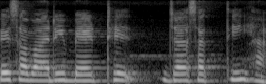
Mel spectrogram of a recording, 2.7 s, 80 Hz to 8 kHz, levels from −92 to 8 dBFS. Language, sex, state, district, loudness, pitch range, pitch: Hindi, female, Bihar, Saharsa, -31 LUFS, 220-240 Hz, 225 Hz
